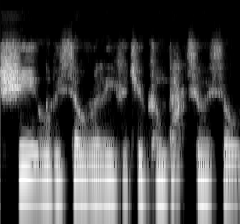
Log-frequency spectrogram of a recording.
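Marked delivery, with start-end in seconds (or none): none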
